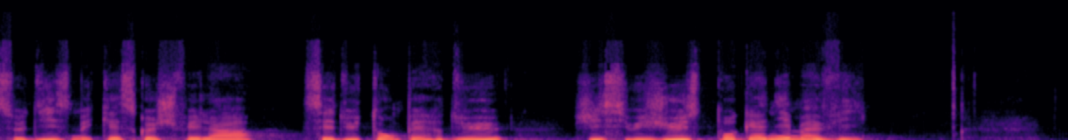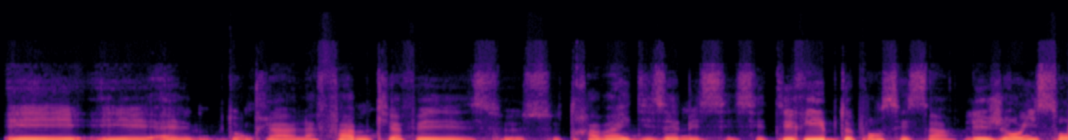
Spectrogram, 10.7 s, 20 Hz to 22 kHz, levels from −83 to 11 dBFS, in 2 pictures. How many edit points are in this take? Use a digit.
0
